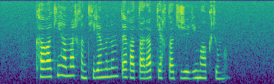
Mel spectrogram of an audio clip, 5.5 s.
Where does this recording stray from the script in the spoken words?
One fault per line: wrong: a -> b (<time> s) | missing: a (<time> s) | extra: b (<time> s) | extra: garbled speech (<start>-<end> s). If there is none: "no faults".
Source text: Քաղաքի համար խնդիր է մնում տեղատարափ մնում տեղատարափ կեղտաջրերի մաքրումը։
missing: մնում տեղատարափ (3.1 s)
